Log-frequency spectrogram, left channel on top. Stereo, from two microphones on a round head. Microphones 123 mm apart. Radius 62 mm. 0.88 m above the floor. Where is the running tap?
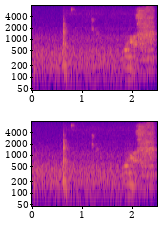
40° left (ahead or behind), 1.1 m.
